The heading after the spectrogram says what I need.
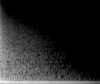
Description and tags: Gui DRUM TOM LO hard
Tom lo hard
guigui, set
